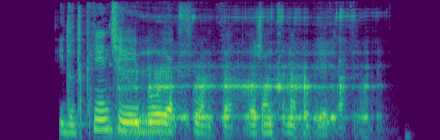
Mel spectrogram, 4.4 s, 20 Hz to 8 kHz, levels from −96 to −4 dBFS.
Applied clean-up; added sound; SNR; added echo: neural mask model RNNoise.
